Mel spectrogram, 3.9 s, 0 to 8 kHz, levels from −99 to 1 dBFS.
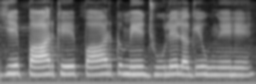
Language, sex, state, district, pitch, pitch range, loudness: Hindi, female, Madhya Pradesh, Bhopal, 240 Hz, 230-250 Hz, -18 LUFS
